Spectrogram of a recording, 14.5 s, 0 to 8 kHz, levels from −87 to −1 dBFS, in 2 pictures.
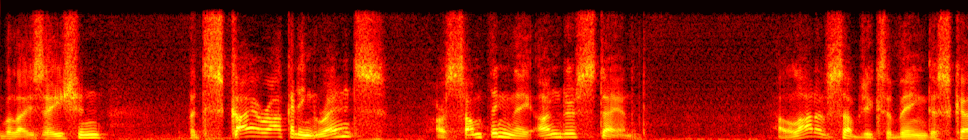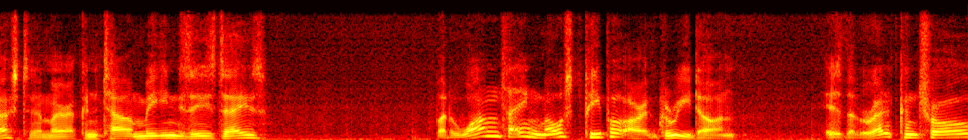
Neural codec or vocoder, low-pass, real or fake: codec, 16 kHz in and 24 kHz out, 0.9 kbps, LongCat-Audio-Codec, fine tuned four codebook decoder; 7.2 kHz; fake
